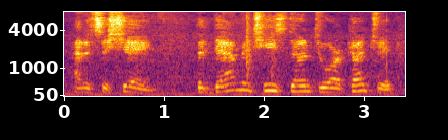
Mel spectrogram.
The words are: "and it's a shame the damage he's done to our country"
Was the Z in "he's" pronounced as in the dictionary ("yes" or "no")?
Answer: yes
